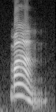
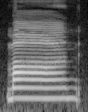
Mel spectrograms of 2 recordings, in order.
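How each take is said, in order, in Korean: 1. 음이 높은 데서 낮은 데로 떨어져요. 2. 음이 높고 평평하게 길게 유지돼요. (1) "사성은 높은 데서 아래로 떨어지는데" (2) "일성은 [name]처럼 높고 평평하고 길게"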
